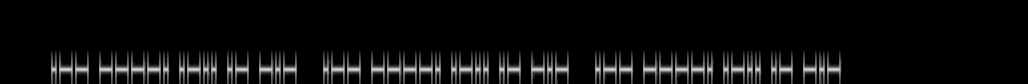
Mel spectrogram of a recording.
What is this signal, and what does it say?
Morse code, heard as a keyed tone, about 30 wpm, 700 Hz. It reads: W9LAK W9LAK W9LAK
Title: USA Call Signs Repeated 3x 30wpm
